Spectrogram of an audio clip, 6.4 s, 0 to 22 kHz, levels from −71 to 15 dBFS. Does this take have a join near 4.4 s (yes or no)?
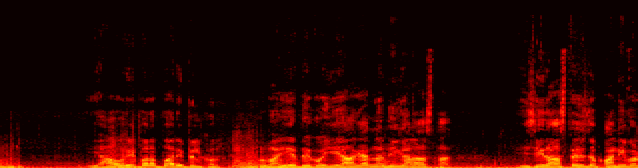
no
